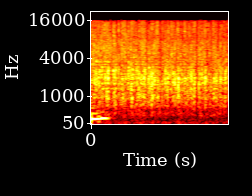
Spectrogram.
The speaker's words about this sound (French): Tonnerre d'applaudissements.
